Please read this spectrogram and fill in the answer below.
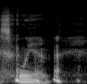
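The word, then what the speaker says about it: Sequim: We were in Squim. I forgot what it's called. Squim. Squim? Yeah, that's how you pronounce it. Squim. They say if you pronounce it wrong, that means you're not from there.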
